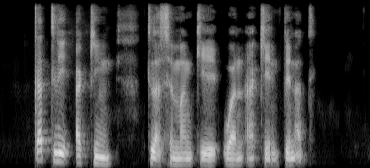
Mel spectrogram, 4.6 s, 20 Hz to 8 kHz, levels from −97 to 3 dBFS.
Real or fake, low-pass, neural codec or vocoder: fake; 7.2 kHz; codec, 16 kHz, 2 kbps, X-Codec, WavLM features, trained on Multilingual LibriSpeech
